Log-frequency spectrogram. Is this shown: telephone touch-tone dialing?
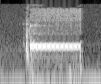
yes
